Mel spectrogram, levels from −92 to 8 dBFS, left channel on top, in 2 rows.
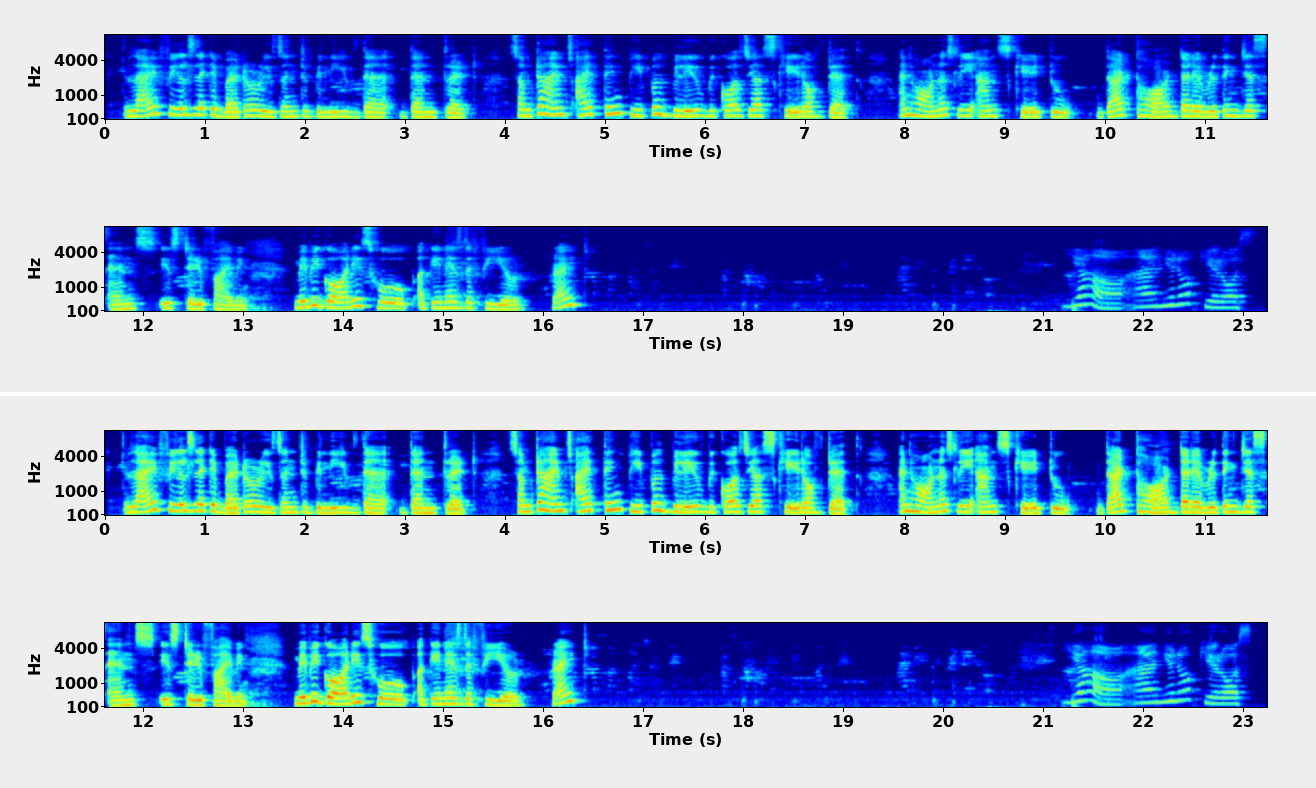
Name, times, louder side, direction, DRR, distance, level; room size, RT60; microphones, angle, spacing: voice 1, 0.2-3.6 4.1-7.4 7.9-9.7 9.9-15.8 16.1-16.3, right 4 dB, 75° right, 0.8 m, -24 dB
voice 2, 21.2-23.1, right 4 dB, 50° right, 2.0 m, -42 dB
15.5 x 5.9 x 3.1 m
head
